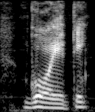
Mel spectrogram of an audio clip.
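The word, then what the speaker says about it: Goethe: yo digo que todavía pero cómo se debe decir goete como se escribe cómo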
